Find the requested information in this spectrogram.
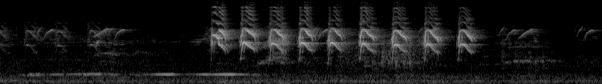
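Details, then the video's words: Parrot giving a fast, regular run of about nine loud, harsh squawks, each a rough burst, preceded and followed by softer high chirps, with a steady low tone underneath. "Parrot 🦜 Original Sound"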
